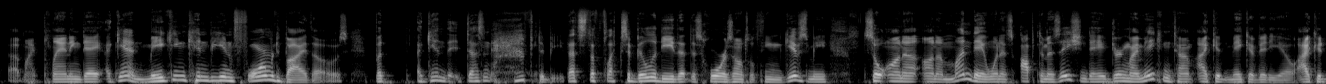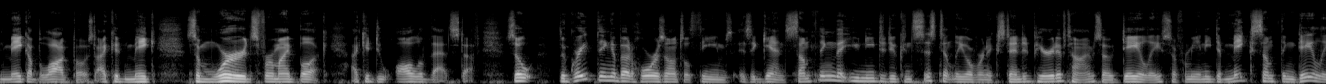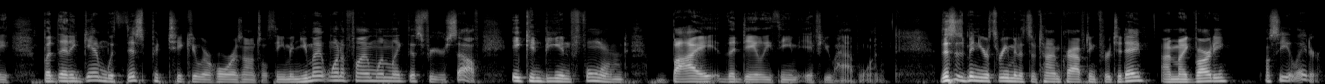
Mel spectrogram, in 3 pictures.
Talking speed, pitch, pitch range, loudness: 225 wpm, 130 Hz, 115-150 Hz, -25 LUFS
